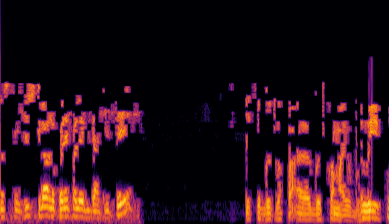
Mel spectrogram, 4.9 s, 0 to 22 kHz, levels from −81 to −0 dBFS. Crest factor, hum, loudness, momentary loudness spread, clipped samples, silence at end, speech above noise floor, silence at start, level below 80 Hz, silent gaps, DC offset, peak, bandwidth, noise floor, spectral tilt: 16 dB; none; -16 LUFS; 9 LU; under 0.1%; 0 s; 56 dB; 0 s; -44 dBFS; none; under 0.1%; 0 dBFS; 8 kHz; -71 dBFS; -7.5 dB/octave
